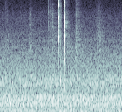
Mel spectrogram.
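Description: Two quick computer mouse clicks about a tenth of a second apart, a double click, a little past a second in, over faint steady room noise.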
